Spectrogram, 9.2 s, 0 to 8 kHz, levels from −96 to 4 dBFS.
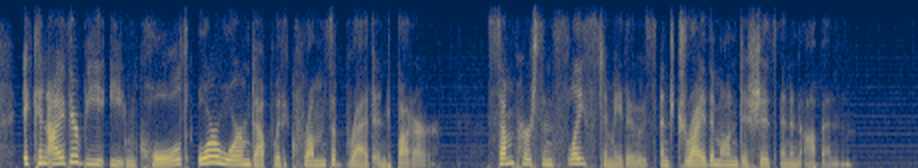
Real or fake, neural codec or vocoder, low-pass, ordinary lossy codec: real; none; 7.2 kHz; Opus, 16 kbps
